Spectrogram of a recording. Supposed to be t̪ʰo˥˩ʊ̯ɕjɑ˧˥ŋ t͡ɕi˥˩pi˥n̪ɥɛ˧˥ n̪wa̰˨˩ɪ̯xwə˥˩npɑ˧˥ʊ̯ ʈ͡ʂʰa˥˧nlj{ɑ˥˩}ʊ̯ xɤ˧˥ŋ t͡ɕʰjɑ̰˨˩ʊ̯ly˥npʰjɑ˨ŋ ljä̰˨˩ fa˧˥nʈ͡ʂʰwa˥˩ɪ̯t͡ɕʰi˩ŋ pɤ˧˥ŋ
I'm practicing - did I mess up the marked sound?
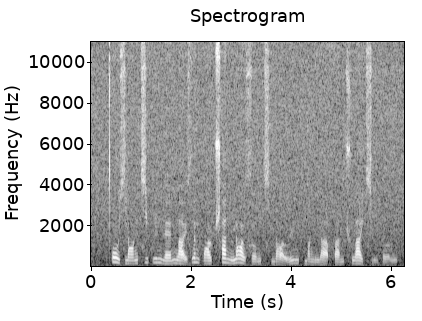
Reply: no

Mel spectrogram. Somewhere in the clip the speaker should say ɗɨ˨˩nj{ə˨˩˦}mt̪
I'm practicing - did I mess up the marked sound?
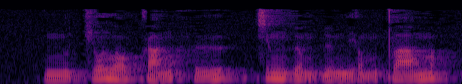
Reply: no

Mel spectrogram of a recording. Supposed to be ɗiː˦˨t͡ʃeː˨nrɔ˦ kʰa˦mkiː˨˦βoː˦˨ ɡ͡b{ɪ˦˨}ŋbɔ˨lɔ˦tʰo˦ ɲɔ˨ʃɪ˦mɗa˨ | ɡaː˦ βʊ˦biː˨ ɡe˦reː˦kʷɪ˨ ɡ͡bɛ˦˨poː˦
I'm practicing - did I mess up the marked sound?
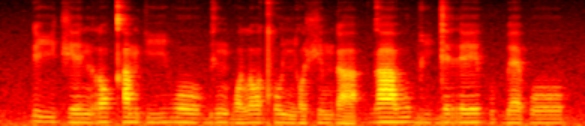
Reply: yes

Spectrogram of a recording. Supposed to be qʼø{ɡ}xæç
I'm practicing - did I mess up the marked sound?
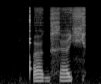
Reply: no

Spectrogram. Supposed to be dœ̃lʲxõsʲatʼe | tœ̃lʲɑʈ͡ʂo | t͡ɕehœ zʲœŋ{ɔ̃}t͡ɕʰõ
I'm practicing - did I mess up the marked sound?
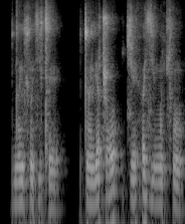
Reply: no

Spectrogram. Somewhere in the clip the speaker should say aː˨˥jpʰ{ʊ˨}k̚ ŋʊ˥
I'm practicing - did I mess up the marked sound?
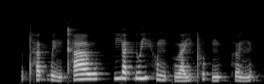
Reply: no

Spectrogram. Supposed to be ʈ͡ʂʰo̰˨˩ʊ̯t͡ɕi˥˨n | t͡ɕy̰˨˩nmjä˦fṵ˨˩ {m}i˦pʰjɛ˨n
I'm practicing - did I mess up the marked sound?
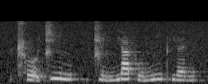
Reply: no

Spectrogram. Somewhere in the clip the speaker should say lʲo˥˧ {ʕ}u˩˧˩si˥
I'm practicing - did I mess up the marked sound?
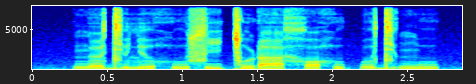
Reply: yes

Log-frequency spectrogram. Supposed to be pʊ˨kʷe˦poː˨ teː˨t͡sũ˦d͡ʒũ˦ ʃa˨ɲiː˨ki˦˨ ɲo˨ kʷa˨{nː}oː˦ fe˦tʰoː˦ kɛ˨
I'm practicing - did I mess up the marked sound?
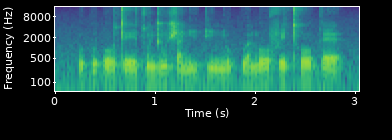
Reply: yes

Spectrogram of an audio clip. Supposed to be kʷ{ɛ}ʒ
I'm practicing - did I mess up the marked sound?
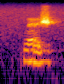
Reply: yes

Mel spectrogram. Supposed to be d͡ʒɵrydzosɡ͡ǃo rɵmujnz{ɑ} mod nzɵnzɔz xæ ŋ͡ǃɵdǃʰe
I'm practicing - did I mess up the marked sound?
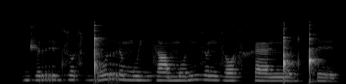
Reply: no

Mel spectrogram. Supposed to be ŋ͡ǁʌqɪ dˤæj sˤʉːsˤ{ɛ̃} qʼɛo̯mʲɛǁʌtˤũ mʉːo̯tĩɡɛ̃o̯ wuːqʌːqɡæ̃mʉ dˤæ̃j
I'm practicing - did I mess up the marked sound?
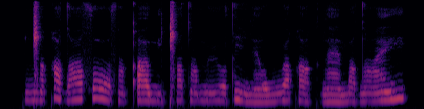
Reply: no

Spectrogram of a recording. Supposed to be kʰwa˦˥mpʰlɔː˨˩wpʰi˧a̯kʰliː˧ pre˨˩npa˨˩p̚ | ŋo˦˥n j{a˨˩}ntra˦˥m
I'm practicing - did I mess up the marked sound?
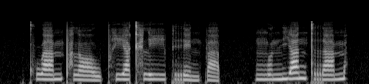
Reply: yes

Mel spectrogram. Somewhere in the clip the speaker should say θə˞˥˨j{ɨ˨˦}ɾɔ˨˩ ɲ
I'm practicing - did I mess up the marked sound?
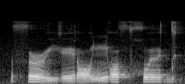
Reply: yes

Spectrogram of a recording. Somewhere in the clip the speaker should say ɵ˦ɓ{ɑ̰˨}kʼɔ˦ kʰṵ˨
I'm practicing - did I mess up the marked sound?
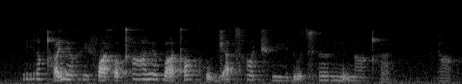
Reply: yes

